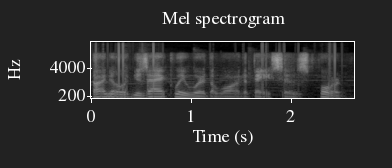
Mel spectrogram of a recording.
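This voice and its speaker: In a tabletop game, a man voices a prim, overly polite male AI companion through a morphing voice changer, speaking formally and courteously with stiff phrasing and a few slips. His voice is lowish, gravelly and a little mellow, sing-song at a moderate pace, with faint music behind it.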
